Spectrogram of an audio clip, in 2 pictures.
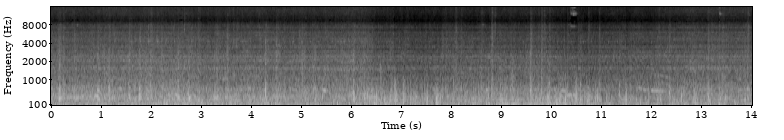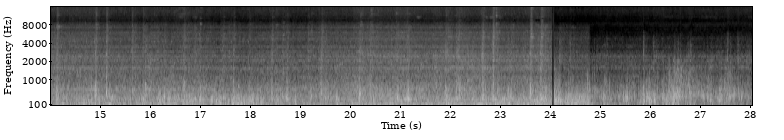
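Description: Nilgiri Mountain Railway coaches running along the metre-gauge track, heard from an open coach window: a steady clatter of wheels and carriage bodies with many quick clicks over the rail joints.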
